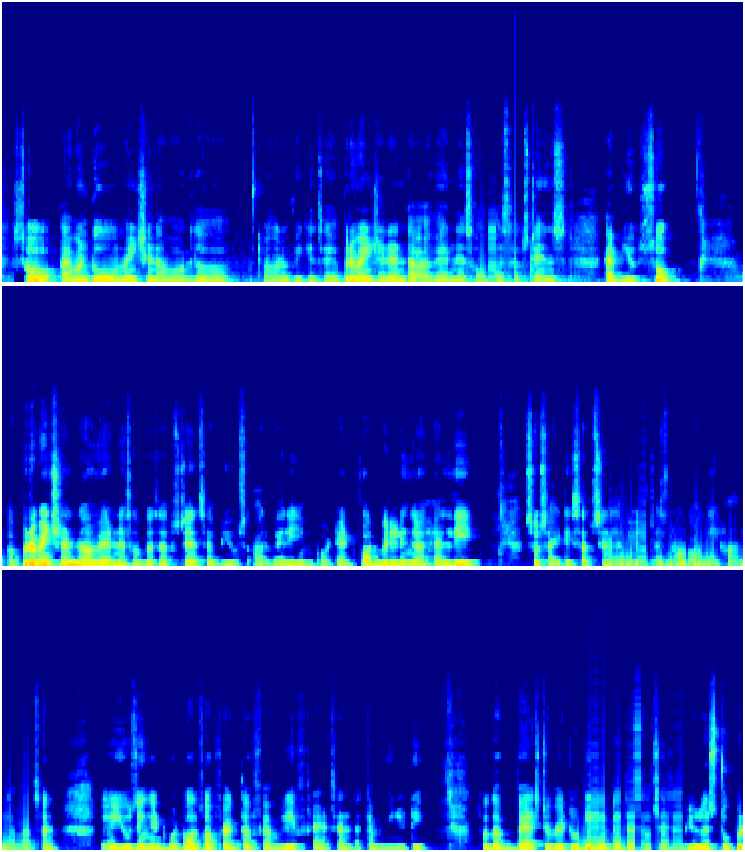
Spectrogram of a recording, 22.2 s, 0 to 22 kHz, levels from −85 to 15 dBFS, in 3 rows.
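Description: Speech with robotic sound from repeated short buffers at 4.77–5.14 s, 13.46–15.22 s and 20.57–21.61 s: a rigid metallic buzz near 188 Hz. That likely comes from a 5.3 ms fragment being looped while most of the real audio is skipped.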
